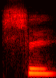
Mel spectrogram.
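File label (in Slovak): "si", Slovenské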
